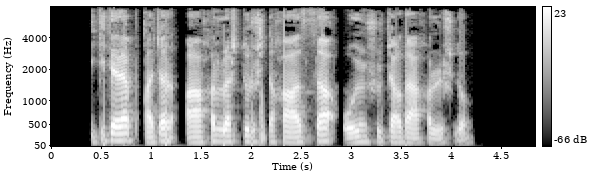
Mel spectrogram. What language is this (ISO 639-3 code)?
uig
